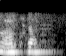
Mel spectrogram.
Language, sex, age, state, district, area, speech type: Sindhi, female, 30-45, Gujarat, Kutch, rural, conversation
